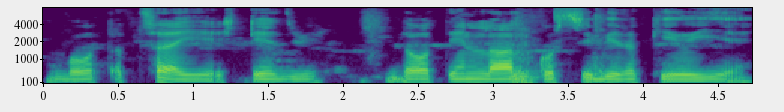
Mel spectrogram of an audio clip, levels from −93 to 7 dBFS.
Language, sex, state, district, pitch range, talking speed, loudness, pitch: Rajasthani, male, Rajasthan, Churu, 105-115 Hz, 175 wpm, -19 LUFS, 110 Hz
